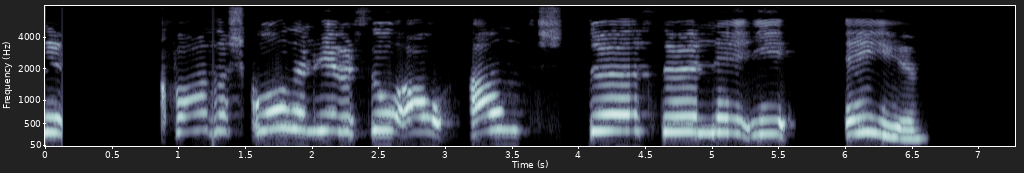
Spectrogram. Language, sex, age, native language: Icelandic, male, 12, Icelandic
